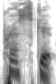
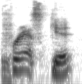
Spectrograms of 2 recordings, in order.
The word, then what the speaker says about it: Prescott: you prescott they hate they hate when you say scott they're like they're like prescott prescott don't say scott that well it's spelled press scott yeah it's not press get yeah they yeah yeah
